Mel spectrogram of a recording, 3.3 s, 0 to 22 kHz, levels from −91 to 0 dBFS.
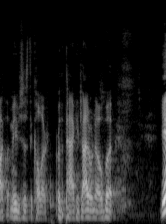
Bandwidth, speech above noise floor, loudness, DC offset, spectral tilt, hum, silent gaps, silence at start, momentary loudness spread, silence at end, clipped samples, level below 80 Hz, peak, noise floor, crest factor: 12.5 kHz; 33 dB; -33 LUFS; under 0.1%; -6 dB/octave; none; none; 0 s; 9 LU; 0 s; under 0.1%; -72 dBFS; -6 dBFS; -68 dBFS; 24 dB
